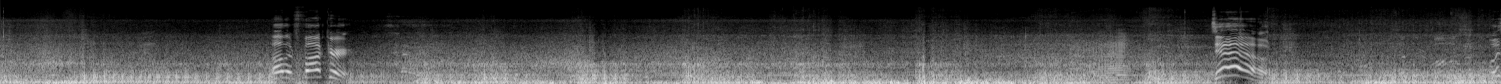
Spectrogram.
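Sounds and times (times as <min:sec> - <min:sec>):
car engine low rumble: 0:00.0 - 0:15.0
wind noise on microphone: 0:03.6 - 0:12.1.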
